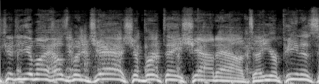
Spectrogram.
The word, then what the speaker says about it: Jash: Rhymes with dash or gash. No. I mean, what his parents only did they miswrite out an O? Jash? Is it Jash? Jash. J-A-S-H. Seriously, it's Jash.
